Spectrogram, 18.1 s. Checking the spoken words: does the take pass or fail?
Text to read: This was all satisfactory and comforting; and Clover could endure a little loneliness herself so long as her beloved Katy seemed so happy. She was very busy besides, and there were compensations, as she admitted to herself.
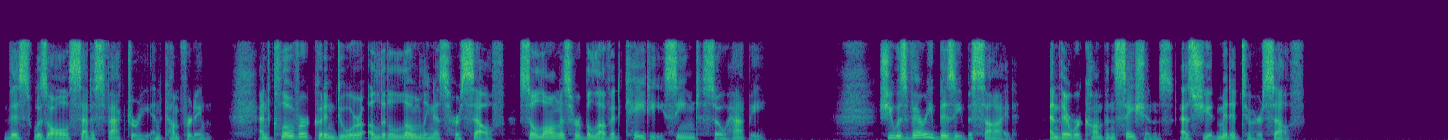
fail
